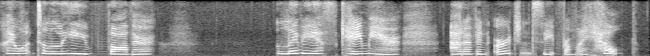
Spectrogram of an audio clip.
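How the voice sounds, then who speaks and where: A woman playing a gravely ill young princess in an audio drama, gentle but resolute, with soft, breathy, formal and pleading speech. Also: very high voice, fairly even intonation, unhurried, no echo, exaggerated voice. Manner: earnest, formal storybook diction. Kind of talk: audio roleplay drama acting.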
